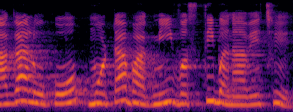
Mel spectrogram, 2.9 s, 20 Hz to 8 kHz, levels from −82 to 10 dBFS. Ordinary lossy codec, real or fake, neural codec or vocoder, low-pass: none; real; none; 7.2 kHz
